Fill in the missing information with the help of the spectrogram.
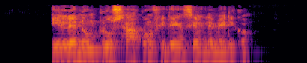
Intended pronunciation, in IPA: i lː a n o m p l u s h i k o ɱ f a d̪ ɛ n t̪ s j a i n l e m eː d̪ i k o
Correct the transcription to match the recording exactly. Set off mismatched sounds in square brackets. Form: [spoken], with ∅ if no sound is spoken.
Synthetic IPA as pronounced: i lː [e] n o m p l u s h [a] k o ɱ f [i] d̪ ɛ n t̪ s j a i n l e m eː d̪ i k o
